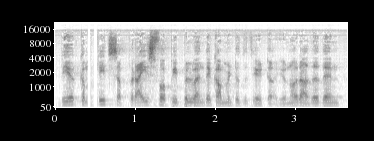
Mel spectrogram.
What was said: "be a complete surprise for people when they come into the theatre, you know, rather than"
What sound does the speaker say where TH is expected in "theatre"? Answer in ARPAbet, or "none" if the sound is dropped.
T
